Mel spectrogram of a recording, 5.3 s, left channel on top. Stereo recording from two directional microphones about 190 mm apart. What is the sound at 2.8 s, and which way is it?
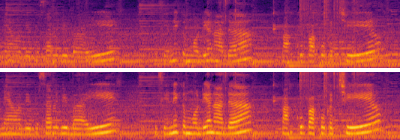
Speech, 50° right (ahead or behind).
